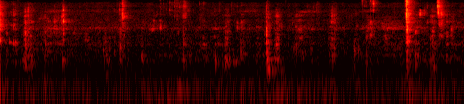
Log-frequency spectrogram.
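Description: Faint, sparse mouth sounds of eating fufu with soup: quiet chewing and soft wet clicks, with one sharper click about four seconds in.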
